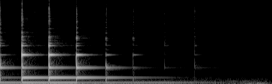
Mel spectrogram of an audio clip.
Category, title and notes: Music > Solo instrument
Marimba Loose Keys Notes Tones and Vibrations 8
block, foley, fx, keys, loose, marimba, notes, oneshotes, perc, percussion, rustle, thud, tink, wood, woodblock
